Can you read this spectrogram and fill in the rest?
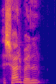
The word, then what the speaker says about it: Charbel: Wie wird der richtig ausgesprochen? – Charbel. Ach so, ja. Ist der Heilige Charbel.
